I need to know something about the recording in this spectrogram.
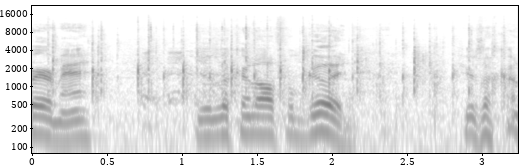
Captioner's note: applause; laughter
